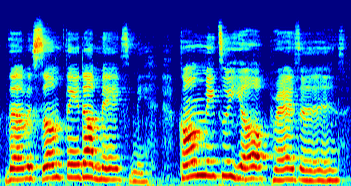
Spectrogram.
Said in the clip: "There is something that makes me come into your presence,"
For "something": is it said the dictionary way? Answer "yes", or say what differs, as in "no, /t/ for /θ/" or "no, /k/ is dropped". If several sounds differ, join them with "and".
yes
